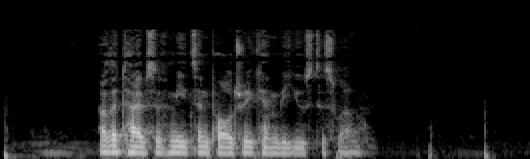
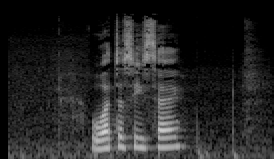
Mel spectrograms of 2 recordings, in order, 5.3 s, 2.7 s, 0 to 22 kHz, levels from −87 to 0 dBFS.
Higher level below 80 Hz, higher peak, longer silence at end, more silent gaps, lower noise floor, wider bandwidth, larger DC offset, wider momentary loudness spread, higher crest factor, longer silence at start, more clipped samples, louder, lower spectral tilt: first, -50 dBFS vs -58 dBFS; first, -4 dBFS vs -8 dBFS; about the same, 0.4 s vs 0.4 s; neither; first, -73 dBFS vs -54 dBFS; second, 11.5 kHz vs 16 kHz; neither; first, 15 LU vs 10 LU; about the same, 24 dB vs 22 dB; second, 0.05 s vs 0.9 s; neither; about the same, -26 LUFS vs -25 LUFS; first, -6.5 dB/octave vs -3.5 dB/octave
